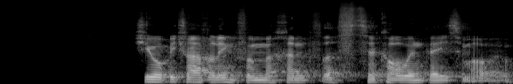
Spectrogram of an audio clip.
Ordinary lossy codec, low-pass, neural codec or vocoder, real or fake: none; 19.8 kHz; vocoder, 44.1 kHz, 128 mel bands, Pupu-Vocoder; fake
